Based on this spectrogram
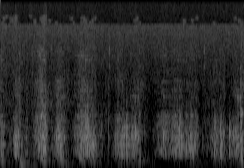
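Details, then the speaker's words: NA Mazda Miata throttle cable: gritty, dry rasping with each push and release of the pedal, which sometimes springs back and sometimes sticks; the cable is binding against the carpet and hinge and probably needs replacing. "yeah that's the cable and all the way down some see sometimes it Springs back up other times it stops for a second so this is a problem I'm probably gonna have to get a new cable"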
